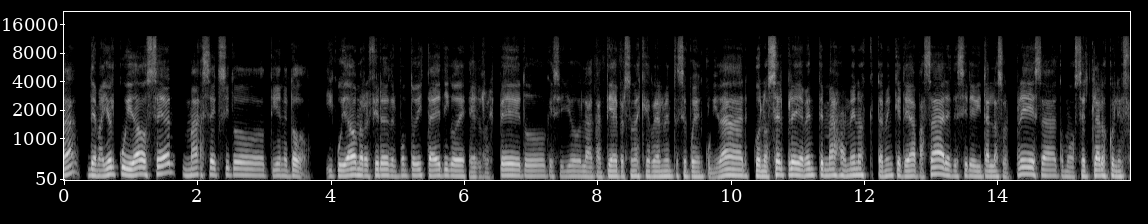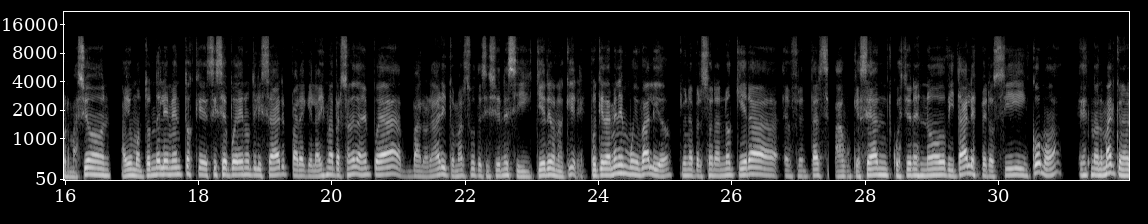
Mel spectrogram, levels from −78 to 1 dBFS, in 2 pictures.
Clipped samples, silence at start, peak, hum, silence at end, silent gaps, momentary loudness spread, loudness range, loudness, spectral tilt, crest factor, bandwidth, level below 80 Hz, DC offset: under 0.1%; 0 s; -4 dBFS; none; 0 s; none; 9 LU; 3 LU; -21 LUFS; -6.5 dB/octave; 16 dB; 12.5 kHz; -64 dBFS; under 0.1%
